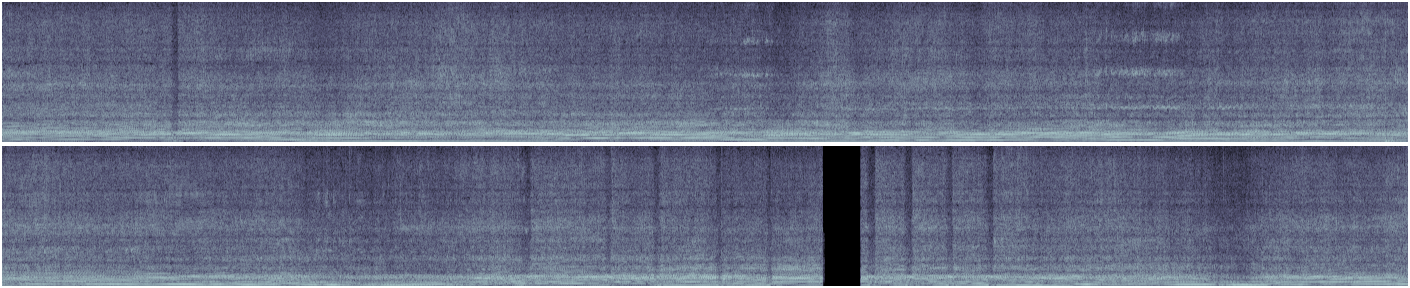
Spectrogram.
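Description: Mazda station wagon's engine held at steady revs through a burnout, its rear wheels spinning. About two-thirds of the way through, the revs dip and climb back, and again near the end, with a brief drop-out of the sound in between.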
